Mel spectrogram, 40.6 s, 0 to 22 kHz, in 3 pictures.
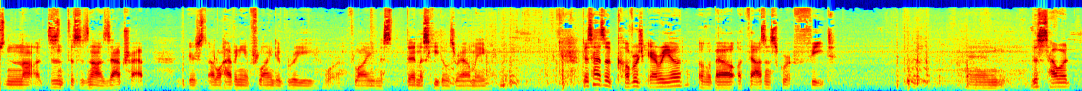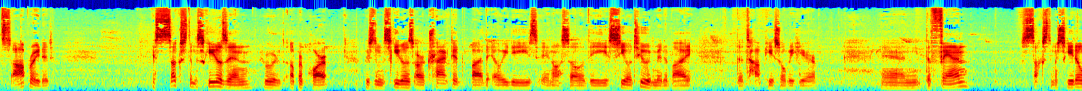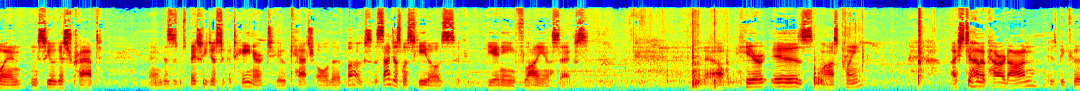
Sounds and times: Speech: 0.0s - 10.5s, 12.0s - 14.3s, 15.4s - 23.8s, 24.5s - 25.7s, 26.3s - 34.5s, 35.7s - 37.9s, 38.8s - 40.5s.

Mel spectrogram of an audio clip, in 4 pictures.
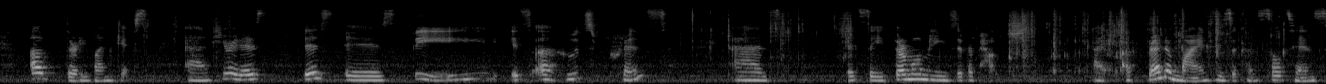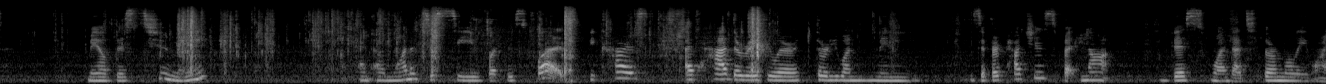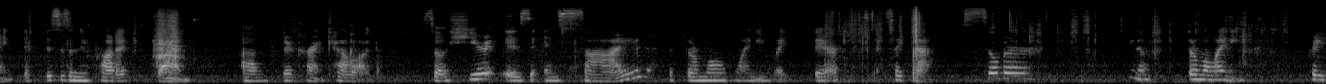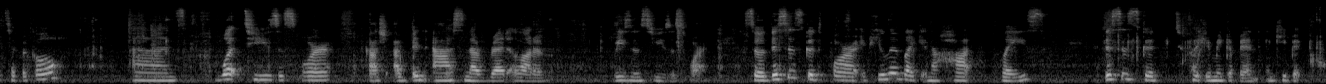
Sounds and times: Speech: 0.3s - 6.7s, 7.3s - 7.9s, 8.5s - 10.2s, 10.9s - 13.3s, 14.2s - 15.4s, 16.8s - 28.4s, 29.0s - 36.9s, 37.8s - 39.0s, 39.6s - 40.4s, 41.1s - 45.3s, 45.9s - 53.0s
Zipper (clothing): 28.1s - 28.4s.

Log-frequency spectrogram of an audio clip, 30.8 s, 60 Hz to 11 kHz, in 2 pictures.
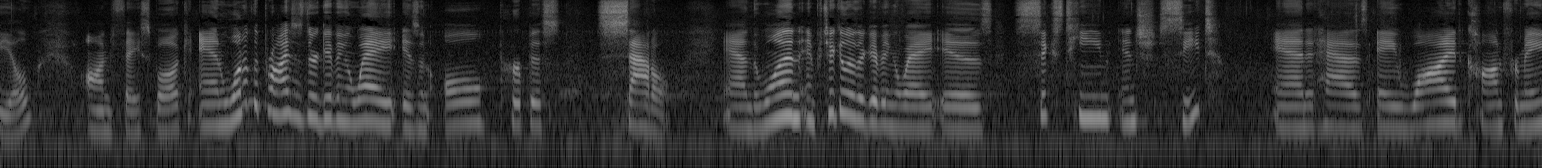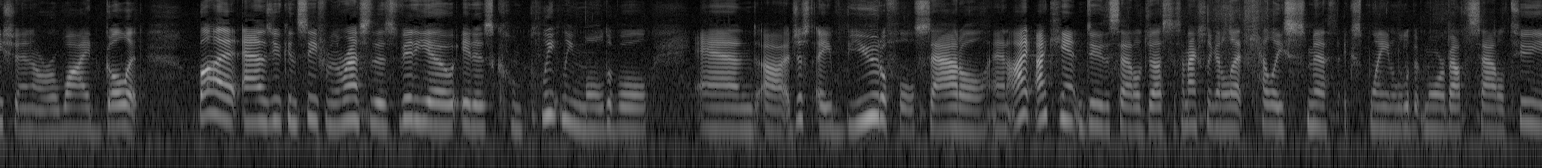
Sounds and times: Speech: 0.0s - 12.2s, 12.8s - 16.8s, 17.4s - 30.8s.

